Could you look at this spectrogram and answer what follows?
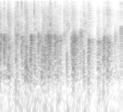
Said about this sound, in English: We're like a rec soccer league here, audience. We like to clap for everything they do. So let's clap for everything, please.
